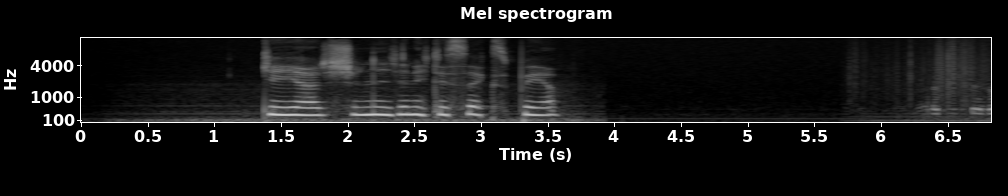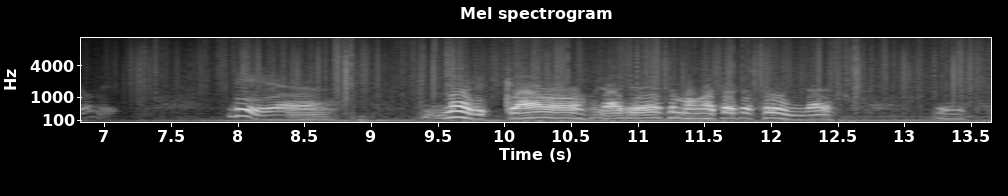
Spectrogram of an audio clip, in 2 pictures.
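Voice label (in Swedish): Gryt Östergötland, dialekter; Folkminnen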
